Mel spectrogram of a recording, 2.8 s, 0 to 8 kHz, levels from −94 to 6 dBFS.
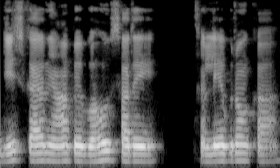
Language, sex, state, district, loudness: Hindi, male, Uttar Pradesh, Etah, -14 LUFS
